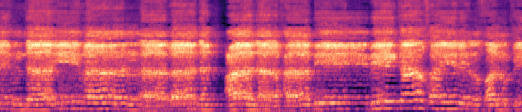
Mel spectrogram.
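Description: Men's voices chanting Islamic dhikr in a slow, drawn-out melody, with a brief pause for breath about four and a half seconds in.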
